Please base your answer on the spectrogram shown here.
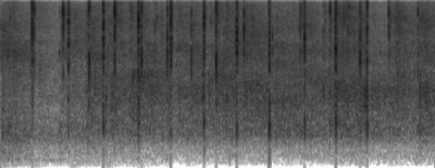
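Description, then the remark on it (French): An audience applauds Jesus in the evening, steadily, a dense wash of many overlapping hand claps with sharper individual claps standing out now and then, sustained at an even loudness throughout with no talking. “Est-ce qu'on peut applaudir ce soir Jésus”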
